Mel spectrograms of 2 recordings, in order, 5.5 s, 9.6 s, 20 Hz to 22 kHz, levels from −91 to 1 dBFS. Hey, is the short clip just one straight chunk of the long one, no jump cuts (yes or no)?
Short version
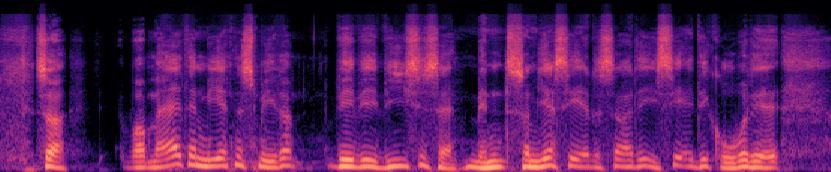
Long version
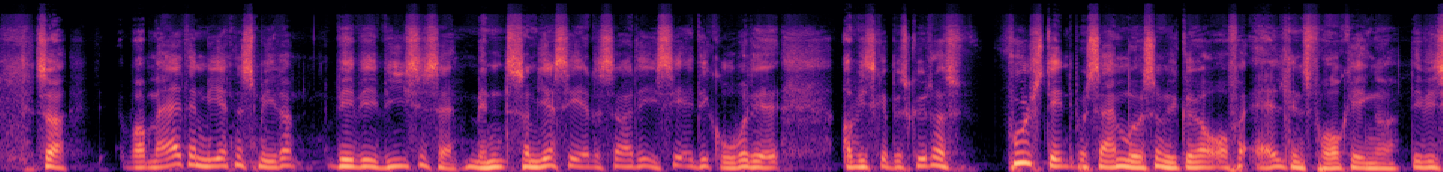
yes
